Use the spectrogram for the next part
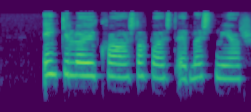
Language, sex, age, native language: Icelandic, female, 13, Polish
